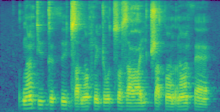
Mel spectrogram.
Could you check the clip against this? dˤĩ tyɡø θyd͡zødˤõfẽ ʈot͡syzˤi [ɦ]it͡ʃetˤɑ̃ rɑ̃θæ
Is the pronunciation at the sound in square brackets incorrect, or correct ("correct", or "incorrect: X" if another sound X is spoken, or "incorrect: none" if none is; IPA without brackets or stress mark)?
incorrect: ʕ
